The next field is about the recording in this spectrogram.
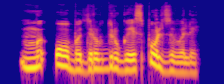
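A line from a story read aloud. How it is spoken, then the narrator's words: Gentle correction. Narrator (Russian): мягко поправил маг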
